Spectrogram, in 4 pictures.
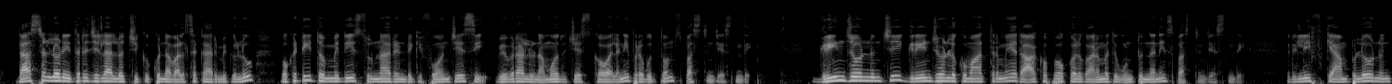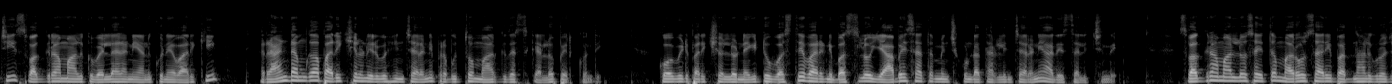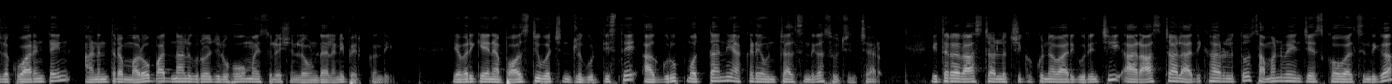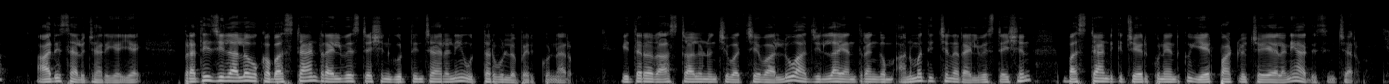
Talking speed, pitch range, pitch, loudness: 125 wpm, 115-140 Hz, 125 Hz, -28 LUFS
